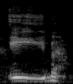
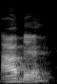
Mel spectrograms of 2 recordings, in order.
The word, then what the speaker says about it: Abe: Oh, so in Japan, they pronounce it Abe? Yeah, but it's spelled A-B-E, just like...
